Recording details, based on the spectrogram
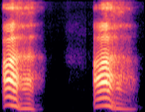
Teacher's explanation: যেমন হা কে আপনি নেন, হা কে সাকিন করেন, আর শুরু থেকে একটা হামজা জবর নিয়ে আসেন, হামজা, হা জাবার আহ, আহ, তো ওই যেখানে গিয়ে আওয়াজটা লাগছে ওটাই হলো আমাদের উচ্চারণের উৎপত্তি স্থল। তাহলে হাটা আর হামজাটা উচ্চারণ হয় কণ্ঠনালী বা গলার শুরু ভাগ হতে।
